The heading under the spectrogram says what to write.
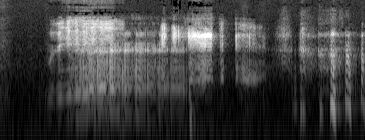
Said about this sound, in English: So these are our goats.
